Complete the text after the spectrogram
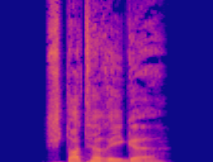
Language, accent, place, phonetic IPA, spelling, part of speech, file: German, Germany, Berlin, [ˈʃtɔtəʁɪɡə], stotterige, adjective, De-stotterige.ogg
- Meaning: inflection of stotterig: 1. strong/mixed nominative/accusative feminine singular 2. strong nominative/accusative plural 3. weak nominative all-gender singular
